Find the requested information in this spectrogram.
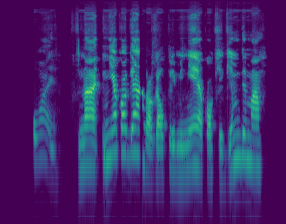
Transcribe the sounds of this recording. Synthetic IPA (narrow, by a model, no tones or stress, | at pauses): oːj | nɐnʲiɛkoːɡʲæːɾoːɡɐlˠpʲɾʲɪmʲɪnʲeːjɛkoːkʲɪɡʲɪmʲd̪ʲɪmɑ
